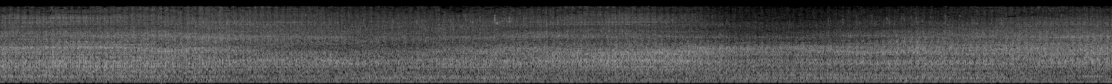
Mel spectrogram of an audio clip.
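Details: BMW M3 E36 engine after a high-rev run, followed by a burning smell: steady running with a hissy, rattly top-end clatter and little low rumble; abnormal noise of unknown cause.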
